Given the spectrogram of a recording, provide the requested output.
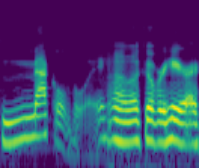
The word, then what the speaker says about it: McElvoy: of Mikel mcelhoy Canyon keep wanting to pronounce it McElroy but it's mackleboy oh look over here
